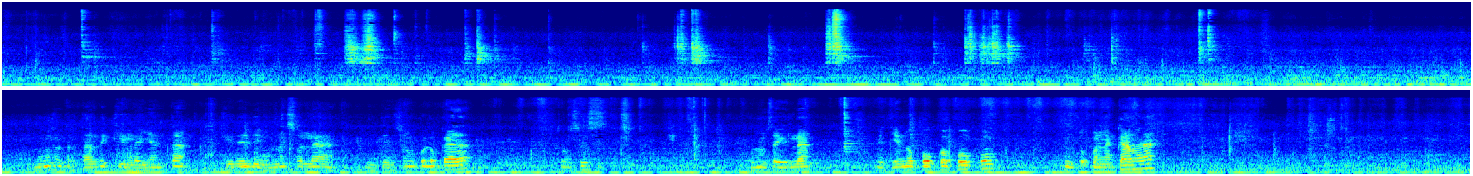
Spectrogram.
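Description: Rubber squeaks and rubs as hands work an inner tube and tyre onto a bicycle wheel.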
